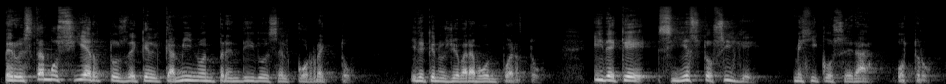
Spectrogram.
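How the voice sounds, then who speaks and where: A Mexican man delivers combative political commentary with a heavily gravelly, husky voice. His tone is dark but a touch higher than most men's, and he jabs at his targets with open sarcasm, addressing them head-on. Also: moderate pace. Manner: sarcastic, addresses opponents directly.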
